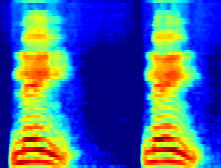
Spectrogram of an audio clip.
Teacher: زبر کے بعد یا ساکن حروف لین میں سے ہے، اس لیے اس کو لے نہیں پڑھنا۔ لئی ل شارٹ رکھیں گے۔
